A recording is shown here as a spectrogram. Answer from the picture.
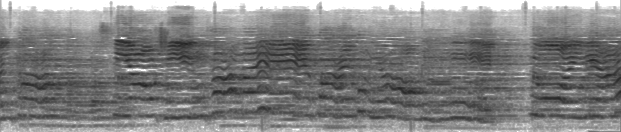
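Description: A woman singing a Yue opera aria in a high, wavering, ornamented voice over instrumental accompaniment, with a short pause between sung lines about five seconds in.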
